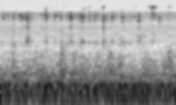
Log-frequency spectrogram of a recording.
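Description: Faint scattered light clicks and taps from gloved hands handling small plastic paint cups and a plastic spoon while layering paint, over a low steady hum.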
